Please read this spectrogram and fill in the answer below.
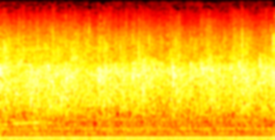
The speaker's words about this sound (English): Give the Lord a good hand clap if you're glad to be a part of his people.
